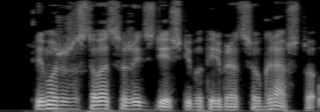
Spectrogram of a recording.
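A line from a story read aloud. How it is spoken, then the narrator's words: Calm. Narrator (Russian): уже спокойно продолжил я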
